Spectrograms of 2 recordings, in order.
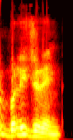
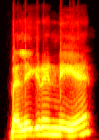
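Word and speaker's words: belligerent: देखो इसका नाम है बुलिजरेंट, बेलीग्रेंट नहीं है, बुलिजरेंट है।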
